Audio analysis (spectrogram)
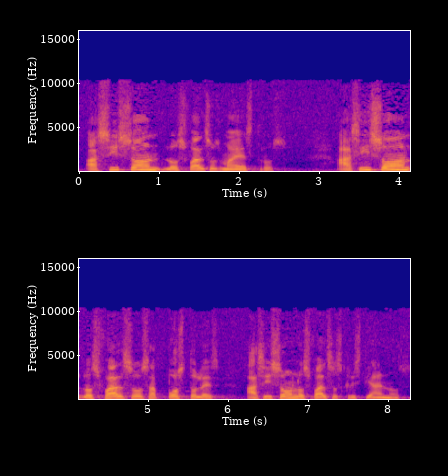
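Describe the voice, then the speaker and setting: Emphatic Mexican pastor in a reverberant hall. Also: male voice, sits high, bright, forceful tone. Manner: emphatic, rhetorical questions, mimics voices. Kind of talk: sermon.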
